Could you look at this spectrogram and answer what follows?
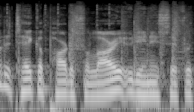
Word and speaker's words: Solari: it's made in Italy the way the Italians pronounce it is this hello flip clock fans my name is and I'm a native Italian speaker this is how you pronounce the name of the O Grail of flip clocks in Italian solar so what I want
